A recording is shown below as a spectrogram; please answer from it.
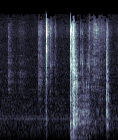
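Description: Scissors cutting through a folded old book page: a sharp snip a little under a second in, then a louder, crunchier cut about half a second later.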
